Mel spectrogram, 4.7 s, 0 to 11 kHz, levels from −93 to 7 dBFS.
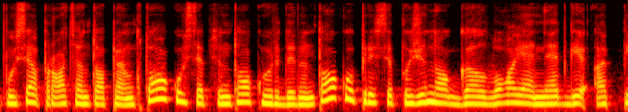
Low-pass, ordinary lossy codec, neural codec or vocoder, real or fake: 9.9 kHz; Opus, 32 kbps; codec, 44.1 kHz, 7.8 kbps, Pupu-Codec; fake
